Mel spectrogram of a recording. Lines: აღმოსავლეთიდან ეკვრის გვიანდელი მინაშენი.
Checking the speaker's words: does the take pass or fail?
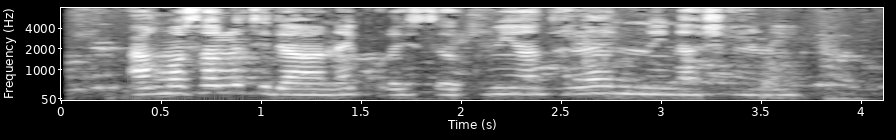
pass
